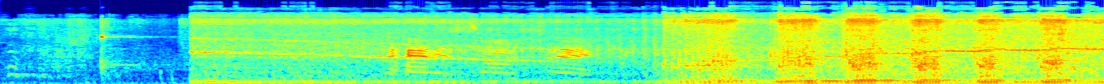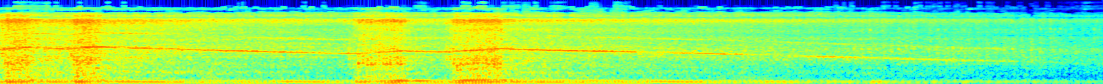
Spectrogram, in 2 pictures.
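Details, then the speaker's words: Old diesel tractor fitted with a large turbo, revving with climbing turbo whistle and sharp metallic pinging/tingling in the exhaust at startup; exhaust leaks present, turbo bearing wear feared, source not pinned down. "something there's definitely all kinds of pinging noises in the exhaust that voice sounds bad though"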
